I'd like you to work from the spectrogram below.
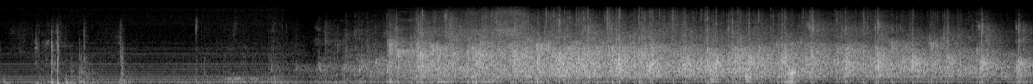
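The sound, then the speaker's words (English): A steady hum with a few scattered claps gives way, a few seconds in, to loud sustained applause from a large group that continues to the end. “You always beat me to the clapping, all right?”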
